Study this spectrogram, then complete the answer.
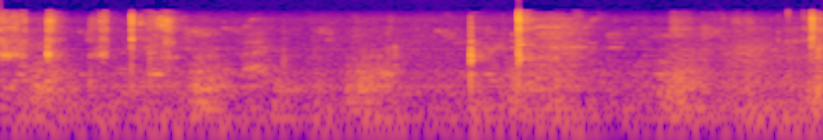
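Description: A spoon clinks and scrapes against a bowl while flour is stirred into ghee, giving light metallic taps and soft mixing sounds at close range.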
